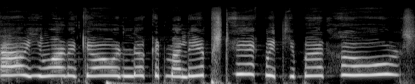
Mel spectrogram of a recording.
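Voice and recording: A put-on, female-sounding character voice in a Deep South US accent, extremely high-pitched, monotone and flat, at a moderate pace. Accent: deep south American.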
